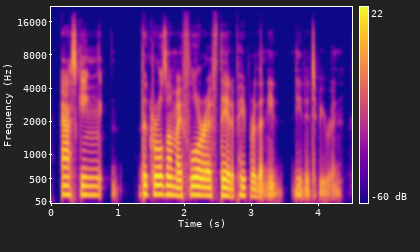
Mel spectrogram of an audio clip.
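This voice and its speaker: A woman's plain, everyday voice at a medium pitch, fairly quick and fairly even, on a very clean recording with a silent background and a dry, close sound with no echo. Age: 40s. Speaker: real estate entrepreneur and podcast co-host. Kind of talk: casual chat.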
